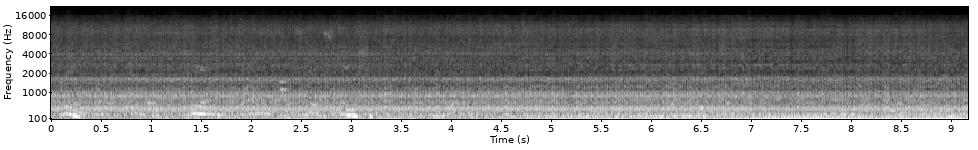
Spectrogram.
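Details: Bus 53, heard from the upper deck: constant loud low drone with a steady tone on top, rising slightly as the bus pulls away, nonstop and loud enough to cause a headache; cause unclear.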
